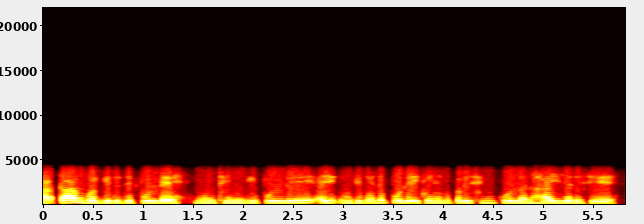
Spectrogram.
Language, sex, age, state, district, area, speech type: Manipuri, female, 45-60, Manipur, Churachandpur, urban, conversation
